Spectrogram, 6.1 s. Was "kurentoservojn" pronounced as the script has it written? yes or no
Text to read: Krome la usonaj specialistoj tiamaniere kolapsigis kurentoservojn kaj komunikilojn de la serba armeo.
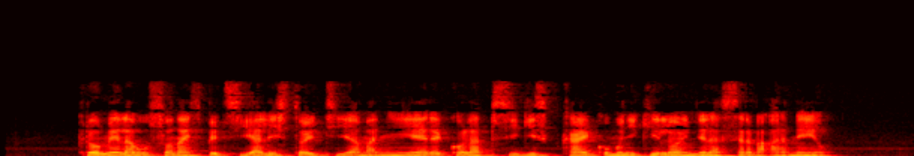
no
